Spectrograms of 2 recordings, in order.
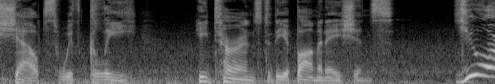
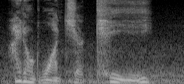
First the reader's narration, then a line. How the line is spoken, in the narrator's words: Typhon hisses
